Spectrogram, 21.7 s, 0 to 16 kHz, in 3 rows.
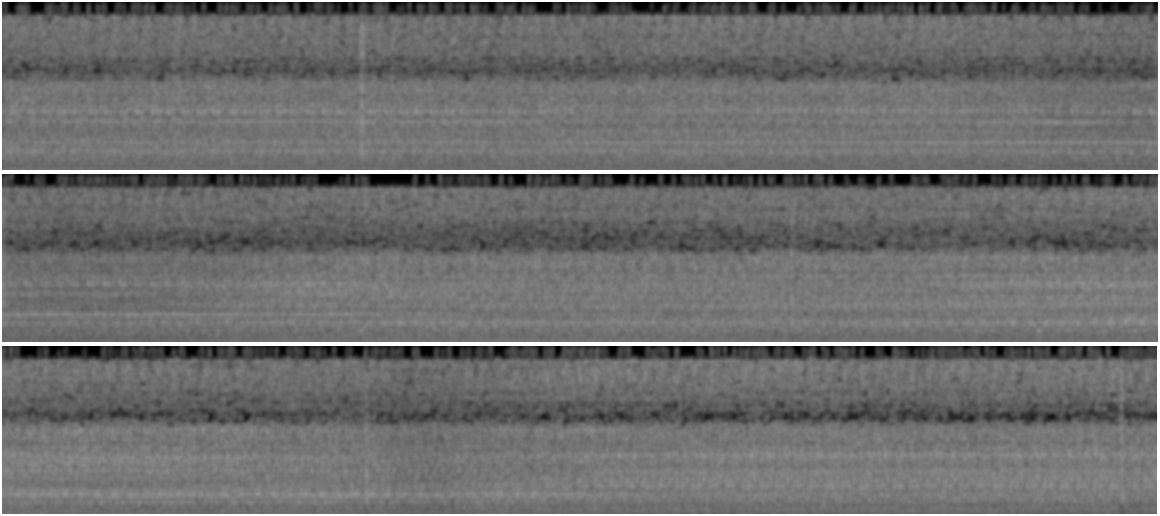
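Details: Mk2 pre-facelift Ford Focus ST five-cylinder petrol engine idling steadily, with a light, faint clicking just audible over the hum.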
